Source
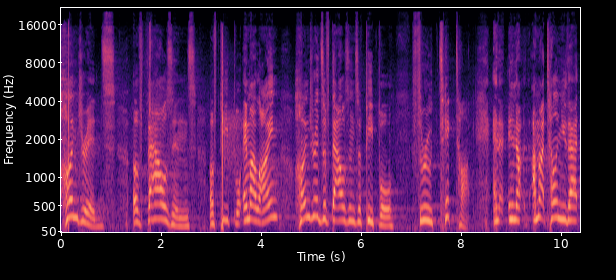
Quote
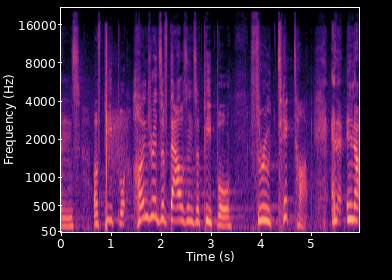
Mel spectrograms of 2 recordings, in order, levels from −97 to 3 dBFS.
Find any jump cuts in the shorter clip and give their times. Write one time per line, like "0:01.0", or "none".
0:01.3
